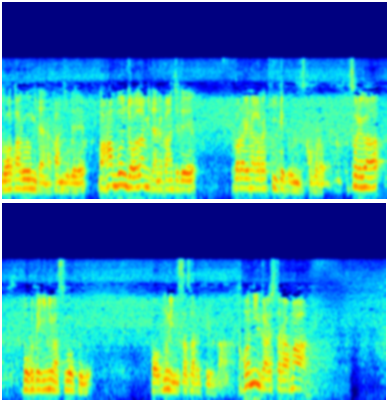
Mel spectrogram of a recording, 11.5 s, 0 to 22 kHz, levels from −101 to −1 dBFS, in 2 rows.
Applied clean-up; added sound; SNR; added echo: neural mask model Resemble Enhance denoiser.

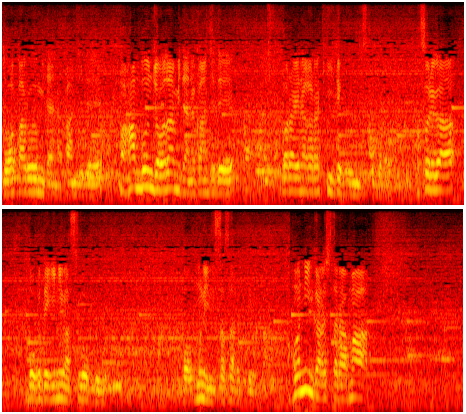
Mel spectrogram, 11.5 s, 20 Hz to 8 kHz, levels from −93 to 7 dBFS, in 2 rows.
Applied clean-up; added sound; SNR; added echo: none; none; none; none.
